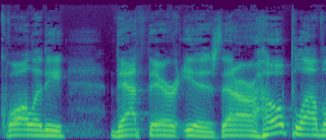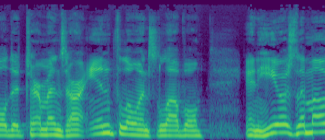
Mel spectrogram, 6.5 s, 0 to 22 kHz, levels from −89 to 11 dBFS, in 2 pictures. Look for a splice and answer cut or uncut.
uncut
